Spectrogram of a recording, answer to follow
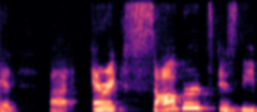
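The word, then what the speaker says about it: Saubert: double check how to say it uh Eric sabert is the pronunciation guide for um pro football reference check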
